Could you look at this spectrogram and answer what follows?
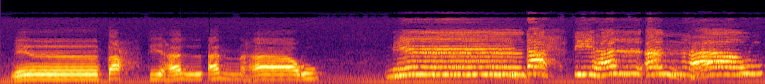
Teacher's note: تجري من تحتها الأنهار من تحتها الأنهار یہاں اخفا ہوگا اور یہاں نون پر چونکہ بعد میں ہا آ گیا اظہار ہوگا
